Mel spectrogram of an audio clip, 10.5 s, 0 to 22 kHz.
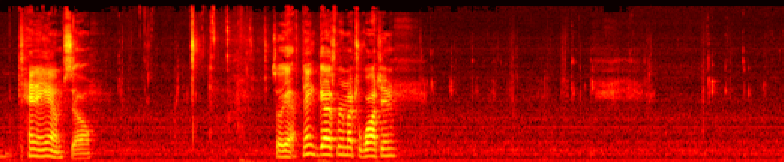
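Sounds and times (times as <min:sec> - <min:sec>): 
steady low hum: 0:00.0 - 0:10.4
speech: 0:00.4 - 0:01.3, 0:03.7 - 0:05.4
chewing gum: 0:01.4 - 0:03.6, 0:05.4 - 0:10.4.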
